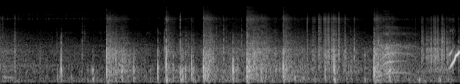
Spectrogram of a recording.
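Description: Fireworks going off: a dense run of sharp cracks and bangs, with a whistle rising in pitch near the end.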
